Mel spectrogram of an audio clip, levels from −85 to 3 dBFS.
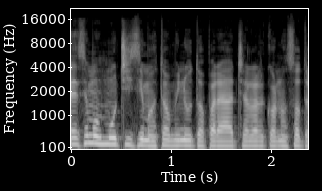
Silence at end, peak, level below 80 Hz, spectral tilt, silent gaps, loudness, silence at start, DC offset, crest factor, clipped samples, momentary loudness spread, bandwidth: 0 s; -8 dBFS; -48 dBFS; -5.5 dB/octave; none; -21 LUFS; 0 s; under 0.1%; 12 dB; under 0.1%; 4 LU; 16 kHz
